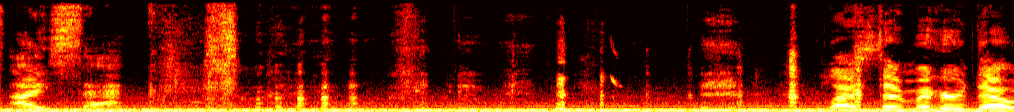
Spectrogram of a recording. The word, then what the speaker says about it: Isaac: Spelled with one A. Technically, it's Isaac.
